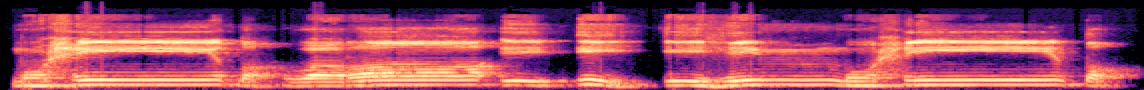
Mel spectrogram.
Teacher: হামজা শক্ত করে, হা আরো গলায় নিয়ে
